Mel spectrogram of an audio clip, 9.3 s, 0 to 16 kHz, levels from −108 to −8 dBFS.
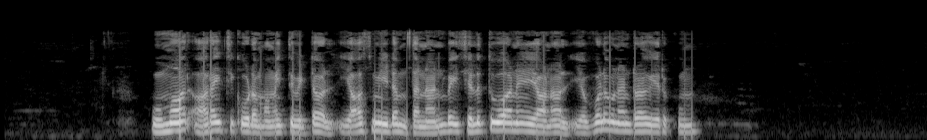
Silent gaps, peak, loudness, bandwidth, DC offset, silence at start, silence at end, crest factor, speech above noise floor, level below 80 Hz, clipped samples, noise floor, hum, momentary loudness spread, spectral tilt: none; -18 dBFS; -34 LUFS; 7.8 kHz; under 0.1%; 1.5 s; 2.3 s; 18 dB; over 56 dB; -68 dBFS; under 0.1%; under -90 dBFS; none; 8 LU; -6.5 dB/octave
